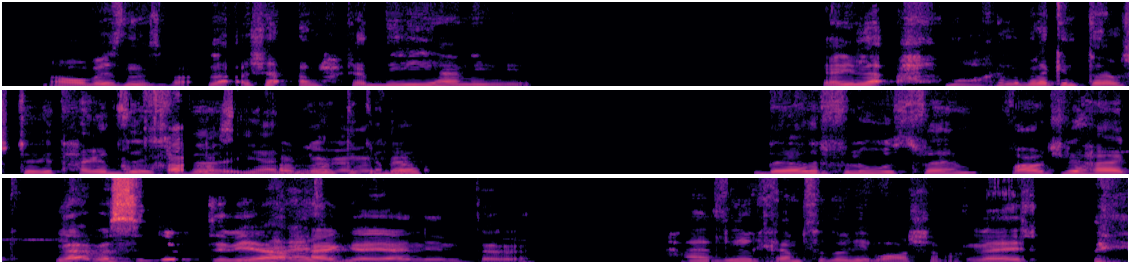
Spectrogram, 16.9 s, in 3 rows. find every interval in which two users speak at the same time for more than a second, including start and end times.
6.2-7.7

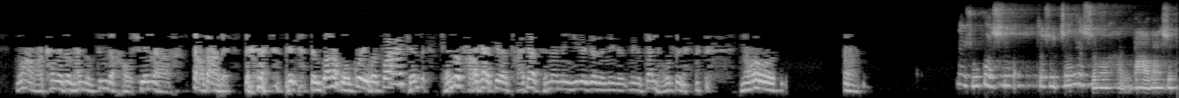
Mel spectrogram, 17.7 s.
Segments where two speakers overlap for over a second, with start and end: none

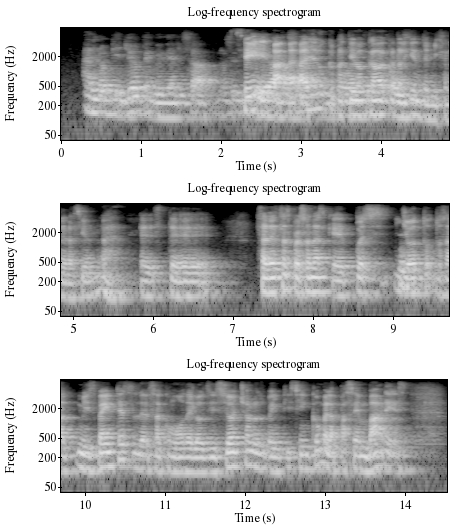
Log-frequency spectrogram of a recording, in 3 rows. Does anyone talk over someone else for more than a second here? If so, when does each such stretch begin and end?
2.1-4.6

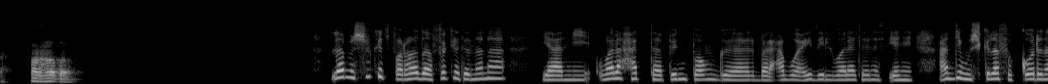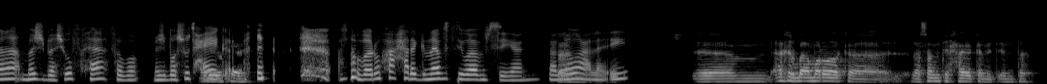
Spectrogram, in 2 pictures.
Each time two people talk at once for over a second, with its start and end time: none

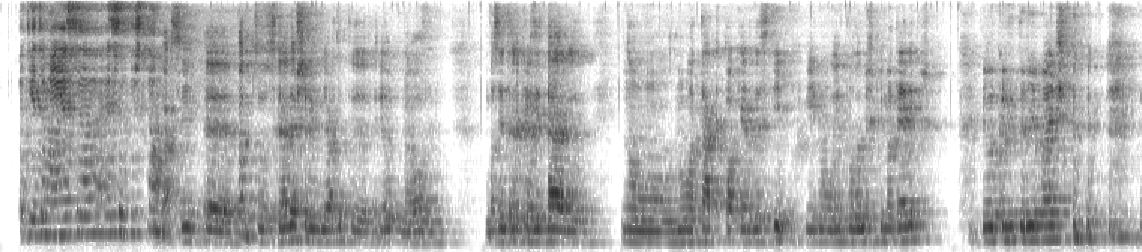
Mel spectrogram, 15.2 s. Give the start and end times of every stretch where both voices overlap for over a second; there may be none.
none

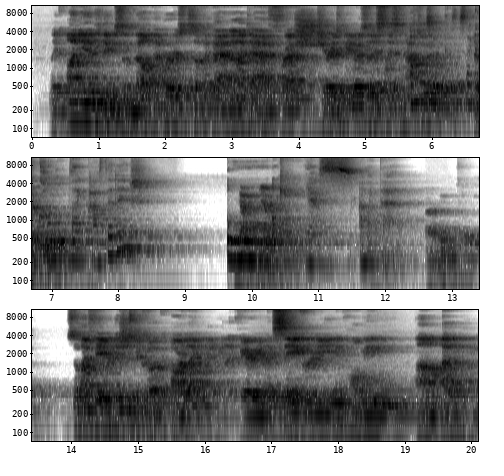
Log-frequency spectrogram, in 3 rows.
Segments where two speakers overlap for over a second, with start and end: none

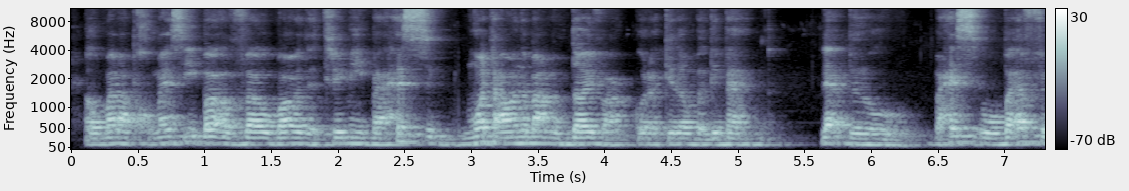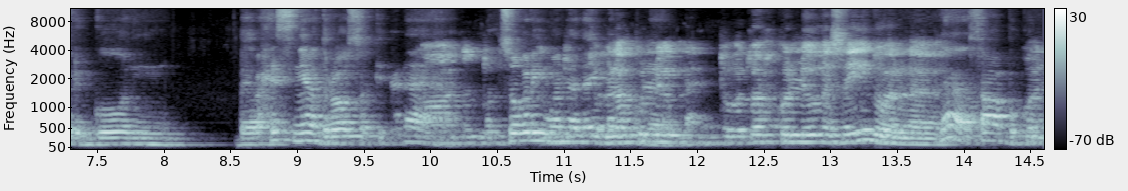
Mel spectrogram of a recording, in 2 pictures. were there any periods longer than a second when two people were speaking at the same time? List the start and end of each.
9.9-12.0

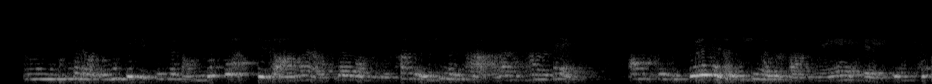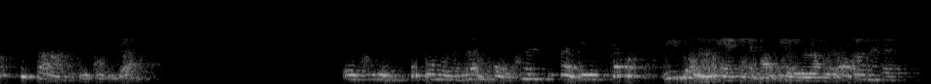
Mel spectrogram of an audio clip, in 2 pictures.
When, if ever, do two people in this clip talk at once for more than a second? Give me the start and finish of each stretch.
16.1-17.9

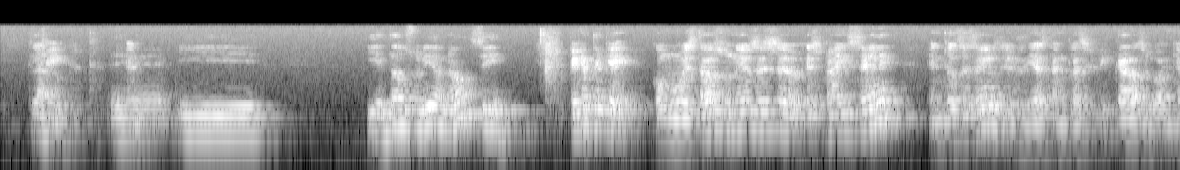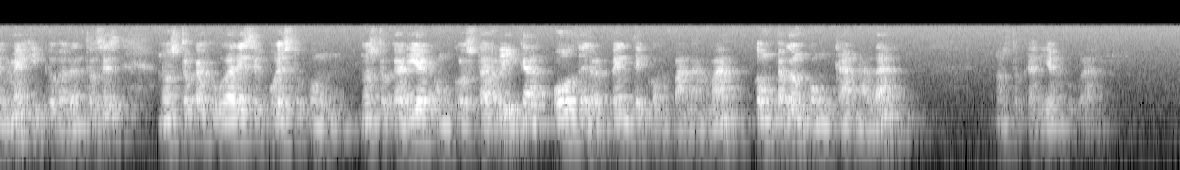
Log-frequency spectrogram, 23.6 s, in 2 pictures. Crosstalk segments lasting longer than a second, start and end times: none

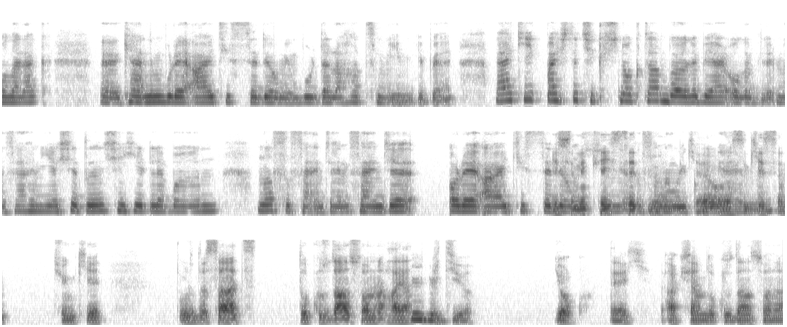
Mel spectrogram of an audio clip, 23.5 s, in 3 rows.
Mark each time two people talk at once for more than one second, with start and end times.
13.3-15.6

